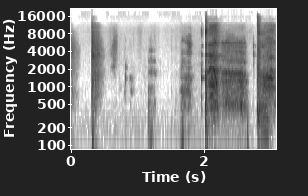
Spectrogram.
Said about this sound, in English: Oh, man, I can't get the phlegm out of my throat.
